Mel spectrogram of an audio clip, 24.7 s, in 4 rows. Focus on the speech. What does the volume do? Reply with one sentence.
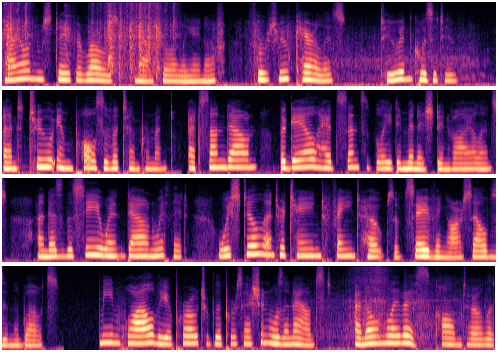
The loudness of the speech stays about the same.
